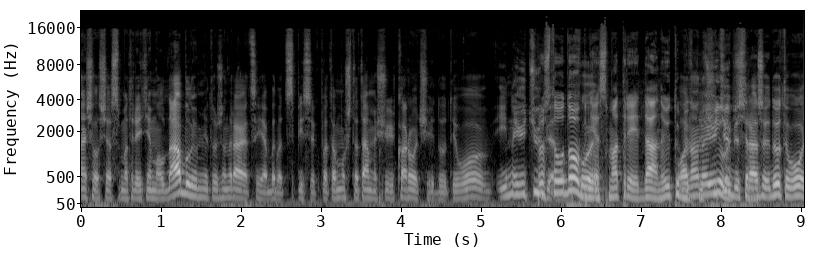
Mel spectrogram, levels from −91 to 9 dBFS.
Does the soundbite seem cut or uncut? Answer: cut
